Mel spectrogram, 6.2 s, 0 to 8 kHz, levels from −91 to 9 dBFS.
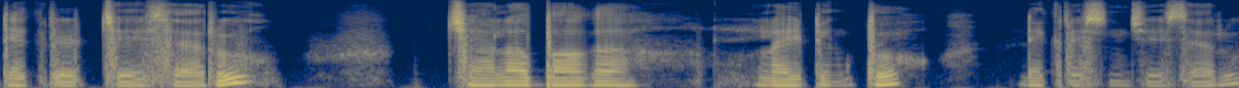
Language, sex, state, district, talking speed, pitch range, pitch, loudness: Telugu, male, Andhra Pradesh, Krishna, 85 wpm, 110-120 Hz, 115 Hz, -18 LUFS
